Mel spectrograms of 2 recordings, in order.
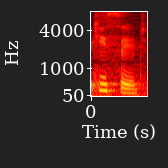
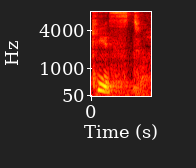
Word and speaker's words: kissed: The pronunciation is T, and this thing has only one syllable. You don't say kissed, you say kissed.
